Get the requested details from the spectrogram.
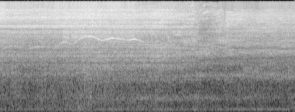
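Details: High-pitched whine and hiss of a high-speed dental handpiece during tooth preparation on upper right teeth, starting with a round bur.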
